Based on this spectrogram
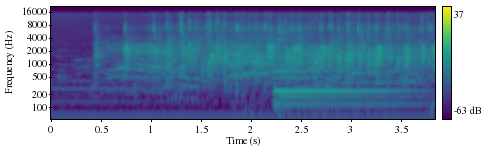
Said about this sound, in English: These are the great highlights that we had in 2019. So How Church, give yourselves a round of applause.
